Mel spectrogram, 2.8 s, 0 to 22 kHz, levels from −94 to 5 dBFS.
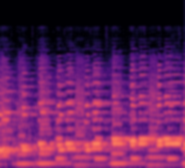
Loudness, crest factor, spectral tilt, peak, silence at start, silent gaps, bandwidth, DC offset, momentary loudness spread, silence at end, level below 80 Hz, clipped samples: -24 LUFS; 14 dB; -6.5 dB/octave; -10 dBFS; 0 s; none; 11 kHz; under 0.1%; 3 LU; 0 s; -58 dBFS; under 0.1%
